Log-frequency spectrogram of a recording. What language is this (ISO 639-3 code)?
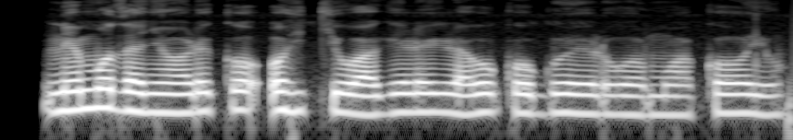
kik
